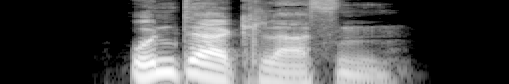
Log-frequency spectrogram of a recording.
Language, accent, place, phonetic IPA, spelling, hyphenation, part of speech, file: German, Germany, Berlin, [ˈʊntɐˌklasn̩], Unterklassen, Un‧ter‧klas‧sen, noun, De-Unterklassen.ogg
- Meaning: plural of Unterklasse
